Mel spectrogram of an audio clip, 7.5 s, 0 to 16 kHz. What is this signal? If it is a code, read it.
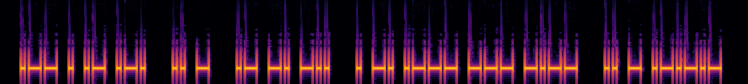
Morse code, heard as a keyed tone, about 30 wpm, 700 Hz. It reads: WEAR IT AND ENJOY IT.
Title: Sentences from Top 1500 Words 30wpm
